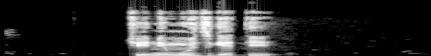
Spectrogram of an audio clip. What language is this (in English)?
Bateri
